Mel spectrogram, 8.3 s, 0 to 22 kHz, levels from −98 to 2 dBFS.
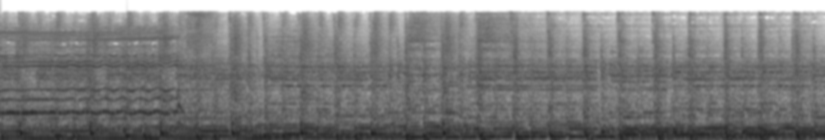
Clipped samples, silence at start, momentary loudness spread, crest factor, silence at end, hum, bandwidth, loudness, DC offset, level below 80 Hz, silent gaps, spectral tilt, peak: under 0.1%; 0 s; 2 LU; 14 dB; 0 s; none; 15.5 kHz; -14 LUFS; under 0.1%; -22 dBFS; none; -5 dB/octave; 0 dBFS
